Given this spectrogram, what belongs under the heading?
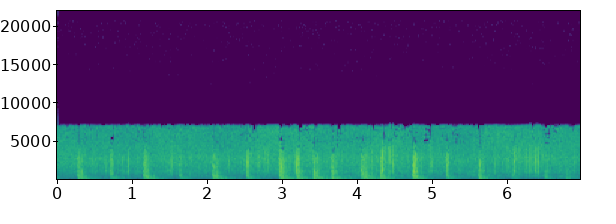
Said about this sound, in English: Drums made of hollow logs with skin stretched tightly over one end. Sometimes, human skin. Village after village takes up the message to send it booming farther into the night.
